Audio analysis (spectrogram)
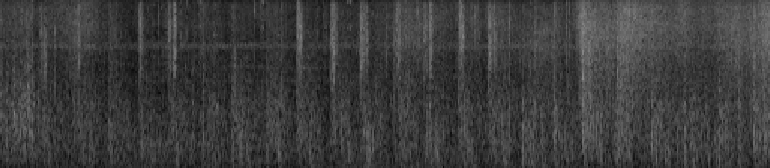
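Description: Horse hooves clip-clop steadily in Assassin's Creed Valhalla, a regular rhythmic walk over a dense background wash, fairly quiet, with no talking.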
